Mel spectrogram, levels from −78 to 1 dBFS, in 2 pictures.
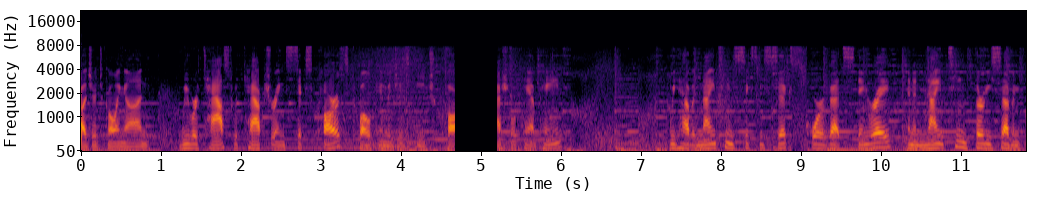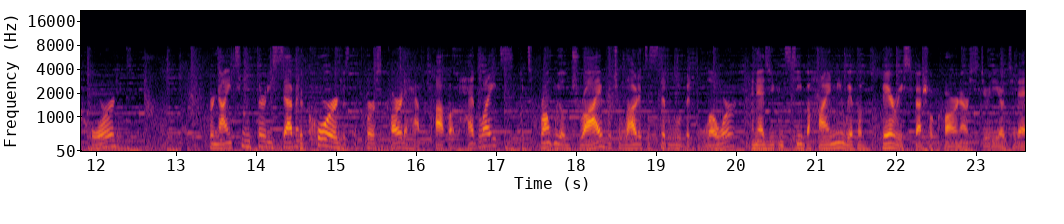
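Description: From 0.98 to 1.22 s, the background becomes steady, featureless noise at the same level. This is comfort noise in place of the background, likely from a sender pausing transmission.

At 4.66 s the sound cuts to total silence for 0.54 s, with no room tone. This audio dropout to silence likely comes from lost input.

From 6.12 to 9.06 s, the sound is chopped by the voice detector. About 1.04 s of sound is likely swapped for synthetic noise.

The same choppy switching returns from 12.60 to 13.42 s, with about 0.46 s replaced. It likely comes from the detector toggling.

From 15.32 to 17.56 s, about 0.28 s is likely filled with comfort noise.

From 19.02 to 22.60 s, about 0.32 s is likely filled the same way.

Throughout, the call path leaves nothing above 8 kHz.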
